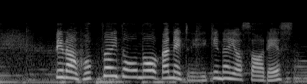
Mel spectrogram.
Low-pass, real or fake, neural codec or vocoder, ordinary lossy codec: 7.2 kHz; fake; codec, 16 kHz, 0.5 kbps, X-Codec, HuBERT features, trained on balanced general audio; none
